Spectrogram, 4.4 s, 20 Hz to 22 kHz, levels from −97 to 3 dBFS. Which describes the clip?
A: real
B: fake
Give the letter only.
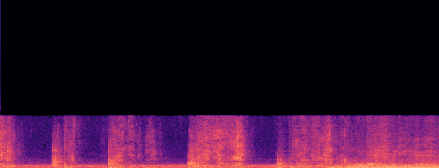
B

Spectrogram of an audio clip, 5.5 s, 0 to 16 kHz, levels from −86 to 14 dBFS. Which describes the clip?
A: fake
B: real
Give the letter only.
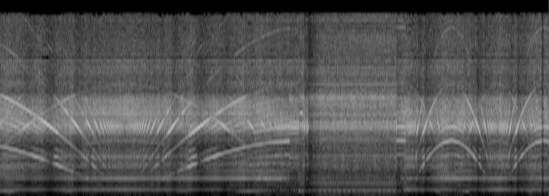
B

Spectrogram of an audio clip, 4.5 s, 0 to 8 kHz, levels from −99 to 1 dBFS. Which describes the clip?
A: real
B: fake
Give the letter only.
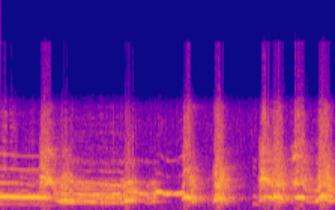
A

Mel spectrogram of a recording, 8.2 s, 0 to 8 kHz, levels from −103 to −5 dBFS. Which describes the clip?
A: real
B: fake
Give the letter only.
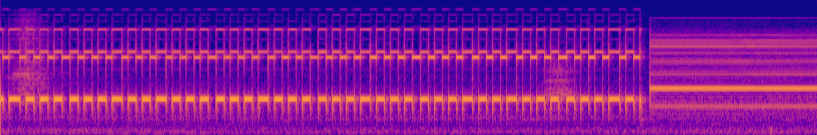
A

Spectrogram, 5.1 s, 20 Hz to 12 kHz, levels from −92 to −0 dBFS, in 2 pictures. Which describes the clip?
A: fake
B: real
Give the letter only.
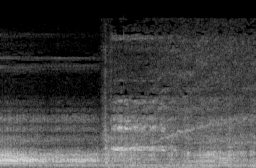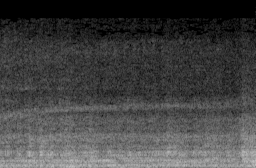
B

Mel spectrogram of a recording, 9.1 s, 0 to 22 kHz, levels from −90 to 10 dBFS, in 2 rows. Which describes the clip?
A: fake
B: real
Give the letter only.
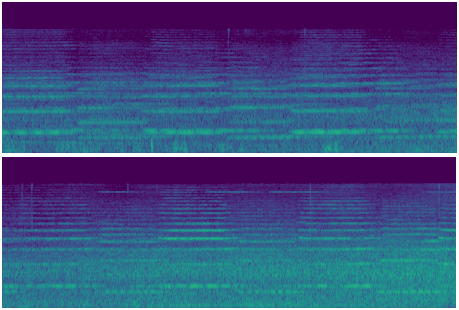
B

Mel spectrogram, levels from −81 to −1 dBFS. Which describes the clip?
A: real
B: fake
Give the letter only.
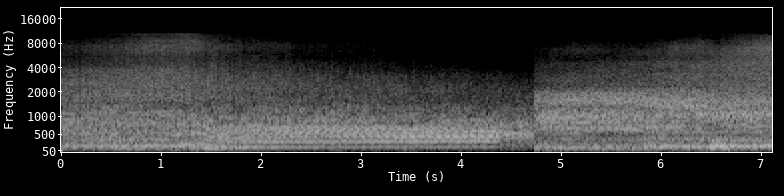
B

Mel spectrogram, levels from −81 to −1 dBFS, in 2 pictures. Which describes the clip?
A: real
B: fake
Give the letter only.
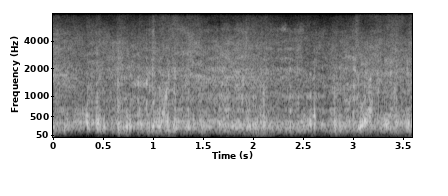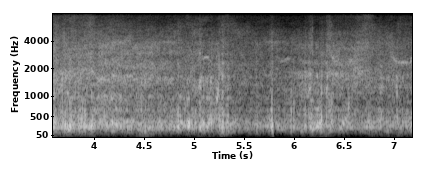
B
